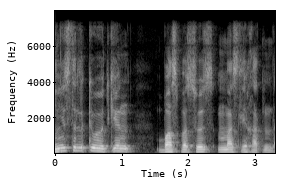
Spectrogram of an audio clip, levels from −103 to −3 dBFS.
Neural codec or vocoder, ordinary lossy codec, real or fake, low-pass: none; none; real; 7.2 kHz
